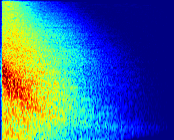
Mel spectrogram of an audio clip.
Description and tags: Created with Logic drum machine for a video game.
